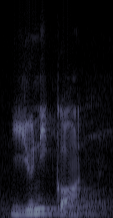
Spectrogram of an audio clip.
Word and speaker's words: unicorn: Now let's pronounce the following: uniform, European, unicorn. All these words begins with the phonic sound u, yu, which is a consonant sound.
